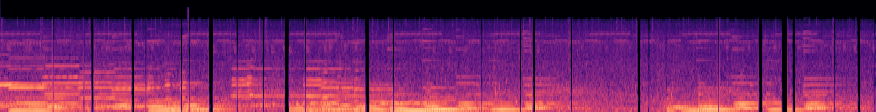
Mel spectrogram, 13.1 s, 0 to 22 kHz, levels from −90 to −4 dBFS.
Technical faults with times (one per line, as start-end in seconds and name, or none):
none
